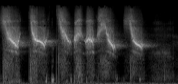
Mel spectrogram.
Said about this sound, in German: das Einzige, was mich beruhigt, sind Vögel. Das ist, das ist schön, ja.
